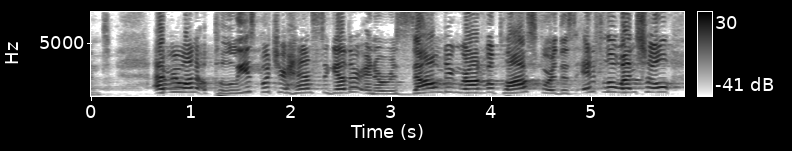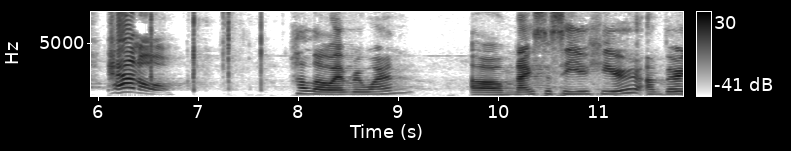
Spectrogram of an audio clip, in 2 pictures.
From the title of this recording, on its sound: Panel Discussion at Cryptoexpo 2023 edition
